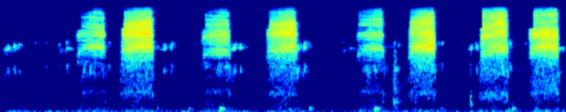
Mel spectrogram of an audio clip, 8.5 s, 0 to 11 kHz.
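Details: Barn owl owlets in a nest box calling for more food shortly after midnight in late May 2023; harsh hissing screeches, each about half a second, come in uneven pairs, with softer rasping sounds between them.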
